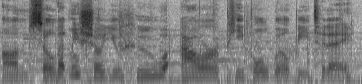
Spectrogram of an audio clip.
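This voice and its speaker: With music in the background, a woman in an American accent speaks with lively intonation. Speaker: gaming youtuber. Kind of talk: casual gameplay commentary. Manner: animated.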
